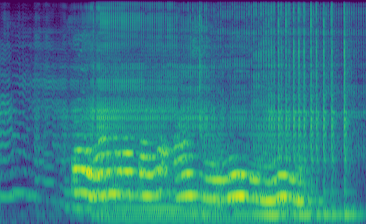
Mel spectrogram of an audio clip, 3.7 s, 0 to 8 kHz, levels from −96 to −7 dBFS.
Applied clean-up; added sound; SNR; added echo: none; Squeak; 11 dB; reverberation time 0.6 s.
